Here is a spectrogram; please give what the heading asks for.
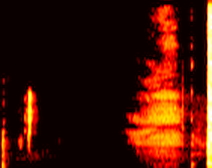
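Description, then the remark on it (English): A few short, sharp throat bursts and a breathy stretch lead into one loud cough that cuts off abruptly at the end; no one speaks. “Excuse my cough, and, like, I'm really...”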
